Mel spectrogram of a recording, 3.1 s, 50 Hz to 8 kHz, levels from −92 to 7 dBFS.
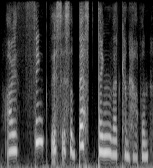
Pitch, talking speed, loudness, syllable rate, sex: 255 Hz, 195 wpm, -20 LUFS, 4.4 syllables/s, female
